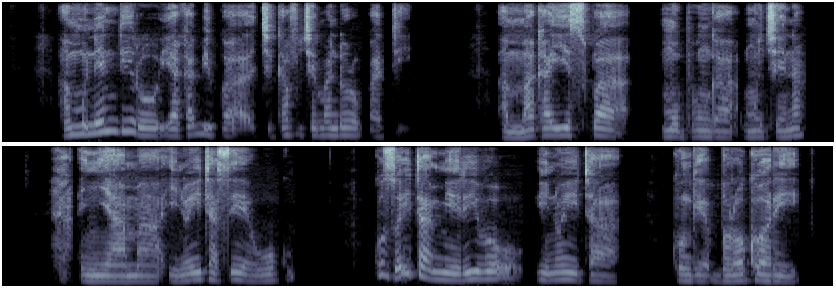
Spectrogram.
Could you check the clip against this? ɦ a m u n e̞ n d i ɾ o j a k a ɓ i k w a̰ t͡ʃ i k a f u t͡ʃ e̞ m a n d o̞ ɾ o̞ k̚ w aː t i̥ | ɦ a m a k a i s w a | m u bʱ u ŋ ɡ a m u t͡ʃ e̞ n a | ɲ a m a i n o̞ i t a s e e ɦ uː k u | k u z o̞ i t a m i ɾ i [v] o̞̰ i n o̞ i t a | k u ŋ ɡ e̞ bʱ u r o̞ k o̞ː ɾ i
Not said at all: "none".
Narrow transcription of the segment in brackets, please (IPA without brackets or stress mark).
ʋ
